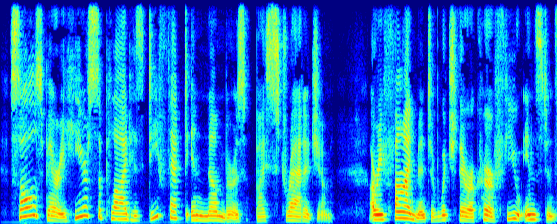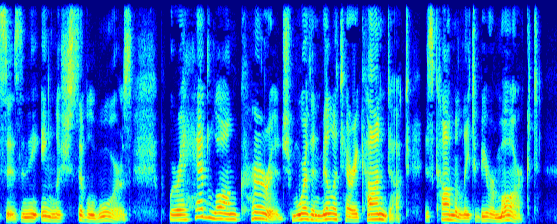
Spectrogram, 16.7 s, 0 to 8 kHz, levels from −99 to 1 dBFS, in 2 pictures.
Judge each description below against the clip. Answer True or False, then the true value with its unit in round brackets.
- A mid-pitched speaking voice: True (165 Hz)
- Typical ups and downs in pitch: False (6.1 semitones)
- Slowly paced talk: True (125 wpm)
